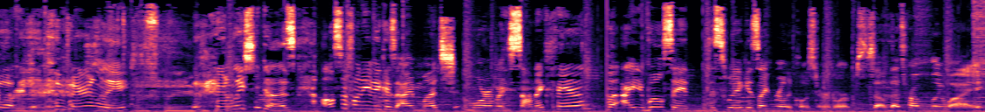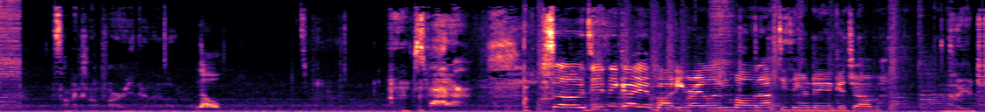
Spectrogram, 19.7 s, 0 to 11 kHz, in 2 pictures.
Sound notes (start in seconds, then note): 13.7 laughs; 14.4 whispers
